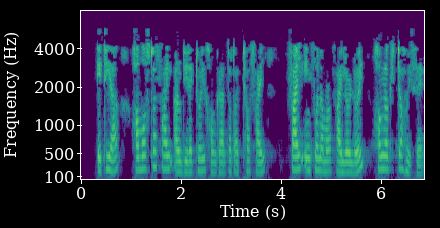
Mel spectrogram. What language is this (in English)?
Assamese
